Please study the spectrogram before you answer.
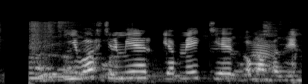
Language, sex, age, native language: Icelandic, female, 13, Icelandic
